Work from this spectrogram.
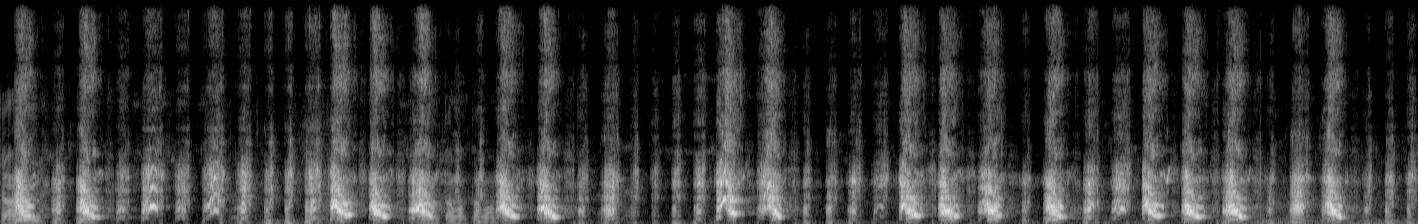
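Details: Excited barking from red nose pit bull Oscar at a mating meeting with chocolate red nose Müdür: a long stream of quick, short barks in uneven bursts, about two to three each second, with one brief whine.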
